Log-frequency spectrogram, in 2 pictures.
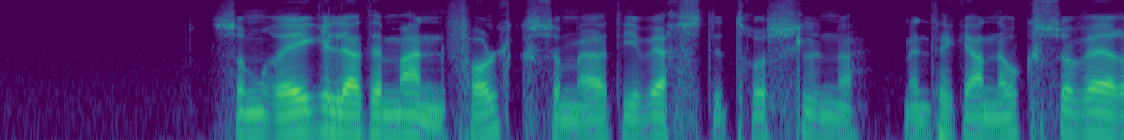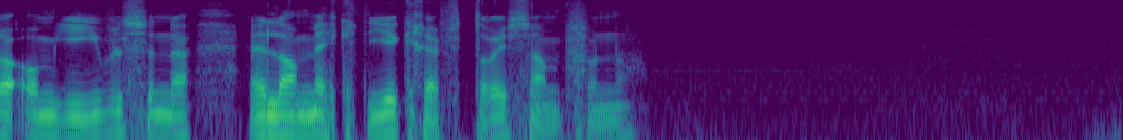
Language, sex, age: Norwegian, male, 59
